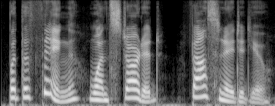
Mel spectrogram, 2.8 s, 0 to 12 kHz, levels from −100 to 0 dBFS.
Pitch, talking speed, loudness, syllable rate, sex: 220 Hz, 155 wpm, -17 LUFS, 4.9 syllables/s, female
